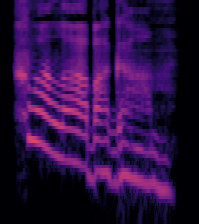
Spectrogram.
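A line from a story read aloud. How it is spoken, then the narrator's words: Irreverent, through gritted teeth. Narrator (Russian): далеким от благочестия тоном процедила Катисса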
